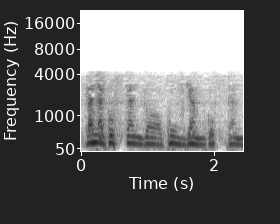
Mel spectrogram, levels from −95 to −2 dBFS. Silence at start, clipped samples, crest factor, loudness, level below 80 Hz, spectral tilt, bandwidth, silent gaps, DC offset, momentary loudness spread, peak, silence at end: 0.05 s; under 0.1%; 16 dB; -28 LUFS; -54 dBFS; -11.5 dB/octave; 4.2 kHz; none; under 0.1%; 10 LU; -10 dBFS; 0 s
